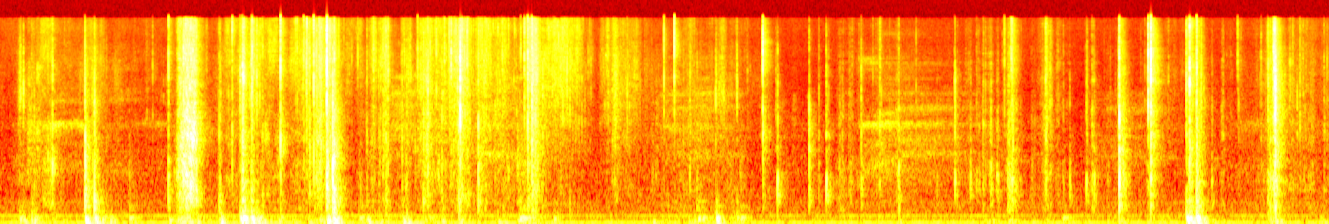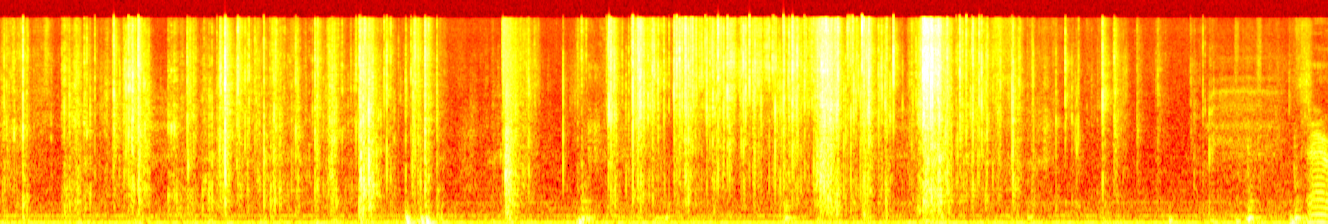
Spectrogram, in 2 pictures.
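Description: A cardboard trading-card hobby box and its packaging being torn open by hand: a run of tearing, crinkling and clicking handling noises, over a steady low hum.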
